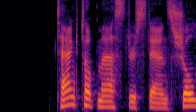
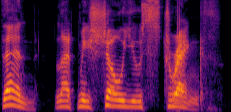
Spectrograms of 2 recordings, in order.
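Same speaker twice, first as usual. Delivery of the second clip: slow, louder, grim threat; defiant challenge; 2 semitones higher, 5 dB louder, slower than usual. Acted. Tank Top Master squaring up to Sephiroth, slow and defiant. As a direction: spell out each word as a vow.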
